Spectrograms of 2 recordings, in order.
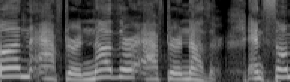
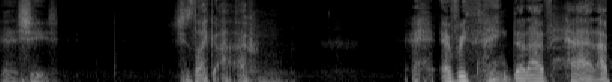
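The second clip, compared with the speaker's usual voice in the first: very quiet, low and halting; despairing; 11 semitones lower, 9 dB quieter than usual. Acted. Mother thinking to herself she has failed, hushed despair. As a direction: barely get it out, with long defeated pauses.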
